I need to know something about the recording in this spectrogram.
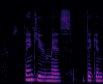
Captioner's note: speaking French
